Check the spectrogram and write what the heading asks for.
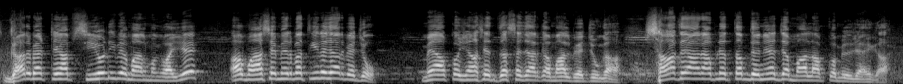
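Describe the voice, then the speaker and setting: Male shop seller, high register, insistent teleshopping patter, noisy recording. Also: expressive, a little fast. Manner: insistent, repetitive showman-like patter. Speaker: wholesale clothing seller. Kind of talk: eager teleshopping-style sales pitch. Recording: clear background noise.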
